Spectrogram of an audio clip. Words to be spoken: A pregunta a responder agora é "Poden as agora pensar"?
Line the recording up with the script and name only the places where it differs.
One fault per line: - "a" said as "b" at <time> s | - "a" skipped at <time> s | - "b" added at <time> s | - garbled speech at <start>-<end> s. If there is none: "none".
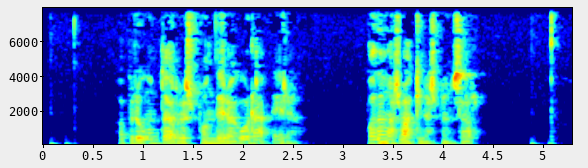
- "é" said as "era" at 2.4 s
- "agora" said as "máquinas" at 3.6 s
